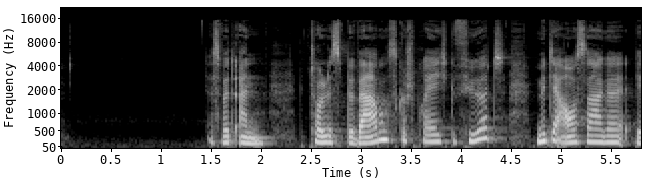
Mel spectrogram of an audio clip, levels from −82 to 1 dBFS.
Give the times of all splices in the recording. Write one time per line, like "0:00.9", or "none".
none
